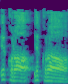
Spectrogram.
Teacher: ابدلنا الهمزة الى الف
